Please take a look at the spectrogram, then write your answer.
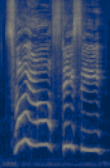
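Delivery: high, loud playful call. Real, not acted. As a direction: shout it across the room with a grin. Calling out to camera operator.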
